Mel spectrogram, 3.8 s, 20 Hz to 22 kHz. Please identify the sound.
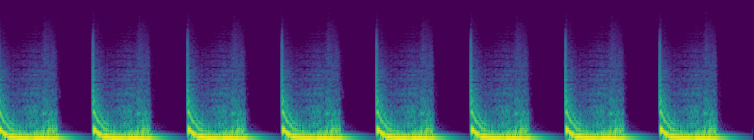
Propellerheads Reason
rv7000
3 or 4 channels, one default kick, others with reverb or other fx.
bassdrum, fx, gate, hard, heavy, kick, loop, processed, reverb, rv7000, techno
